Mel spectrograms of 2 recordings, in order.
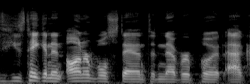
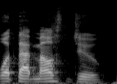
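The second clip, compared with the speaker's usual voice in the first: ordinary talk, nothing marked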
